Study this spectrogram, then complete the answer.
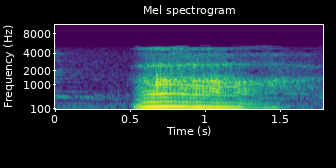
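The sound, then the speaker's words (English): A single deep, audible breath in, fairly loud, with a throaty voiced edge, lasting under a second and then trailing off. No one speaks. “Let's just take a deep breath right now. Let's breathe in.”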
